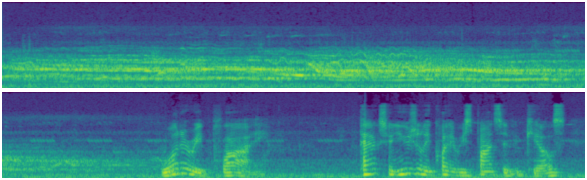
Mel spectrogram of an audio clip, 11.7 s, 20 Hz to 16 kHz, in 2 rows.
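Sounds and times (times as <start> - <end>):
wolf pack howling in chorus in reply: 0.0 - 8.0
speech: 7.4 - 8.5, 9.4 - 11.6.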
